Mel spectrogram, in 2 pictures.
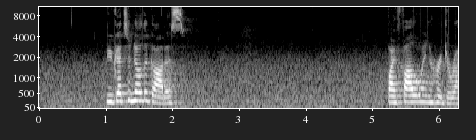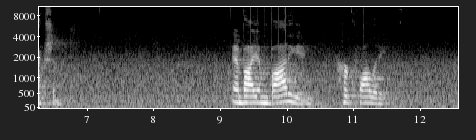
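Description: An elderly woman speaks calmly into a microphone in short phrases with pauses.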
